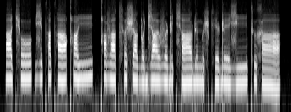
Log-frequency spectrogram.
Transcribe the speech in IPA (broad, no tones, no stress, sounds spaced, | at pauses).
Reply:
aː t͡ɕʰ o | ʑ e t̪ʰ a t̪ʰ aː qʰ iː | qʰ ə v a t͡sʰ ə ʃ a ɖ ɔ d͡ʑ aː ə̯ v ə ɖ ə t͡ɕʰ aː ɖ e m e ʂ kʰ e ɖ eː ʑ iː tʰ ɯ x aː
